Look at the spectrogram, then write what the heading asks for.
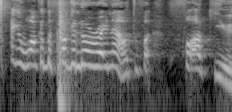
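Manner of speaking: very high, loud outburst; hammed-up screechy defiance; defiant mock yell. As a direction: shout back in acted outrage. Retold defiance at the inner voice.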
